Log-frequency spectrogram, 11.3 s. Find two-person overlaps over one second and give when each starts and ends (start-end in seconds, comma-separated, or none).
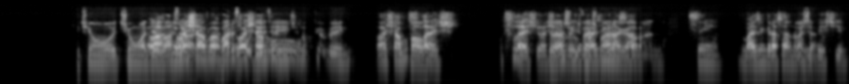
1.9-4.1, 7.3-8.6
